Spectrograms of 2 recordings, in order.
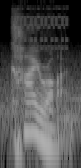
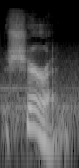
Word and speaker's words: Charon: the most mysterious one, Chiron, also pronounced Charon. So you can pronounce it however you like. I'm going to go with Charon.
